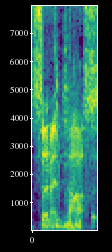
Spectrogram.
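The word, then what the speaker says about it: Cementoss: Cement toss.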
